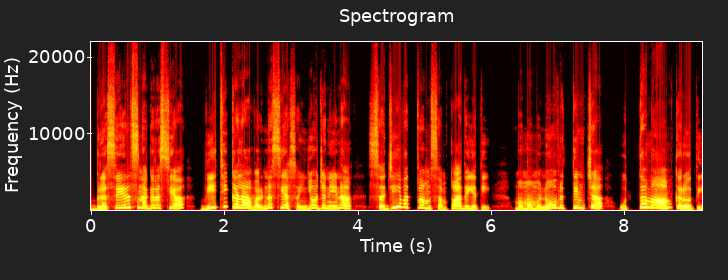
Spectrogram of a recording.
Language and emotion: Sanskrit, happy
